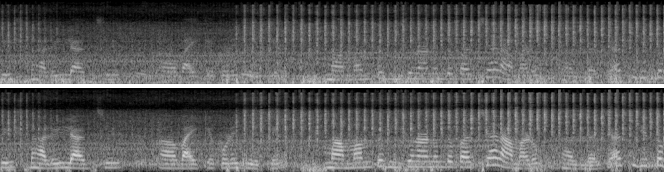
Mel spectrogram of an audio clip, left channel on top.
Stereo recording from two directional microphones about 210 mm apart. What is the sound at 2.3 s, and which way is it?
Speech, 55° left (ahead or behind).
